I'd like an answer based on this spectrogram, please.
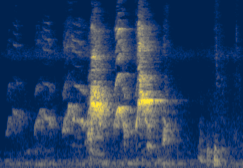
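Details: Four-week-old Barbet puppies give a quick run of thin, rising whines and yelps, several overlapping over three seconds, with a faint low murmur at the end.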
